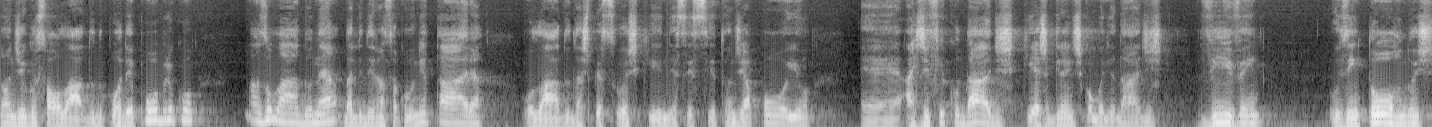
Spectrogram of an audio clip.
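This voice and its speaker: A somewhat breathy voice with a dark, mellow tone and ordinary pitch variation speaks at a fairly slow pace. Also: man, medium pitch for a man. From Rio de Janeiro, Brazil. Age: 40s. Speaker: writer and community activist. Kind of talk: interview.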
